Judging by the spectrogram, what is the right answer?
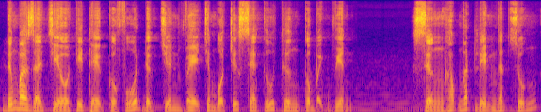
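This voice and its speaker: A man narrating an audiobook story in a dramatic, expressive way. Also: fairly low pitch, moderate pace, soft background music.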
